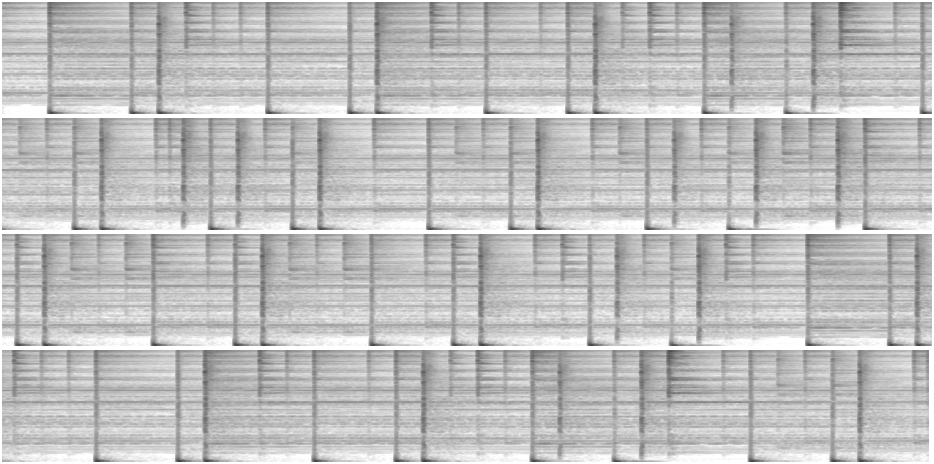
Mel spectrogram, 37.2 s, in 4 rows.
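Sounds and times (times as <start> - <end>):
jazz rock drums: 0.5 - 12.9, 13.6 - 26.0, 26.7 - 37.1.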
